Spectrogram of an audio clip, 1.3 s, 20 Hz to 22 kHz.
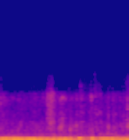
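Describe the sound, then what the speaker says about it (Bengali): White king pigeons at a pigeon farm coo steadily and close by, a low rolling throaty murmur that continues without pause and with no talking. "হ্যাঁ 6000 টাকার কবুতর অলরেডি ডিসপ্লেতে চলে আসছে ইনশাআল্লাহ"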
